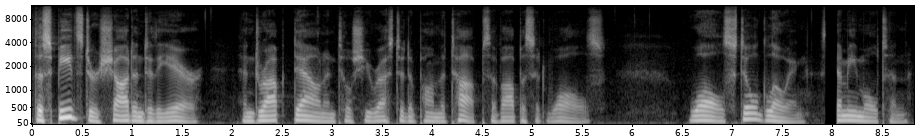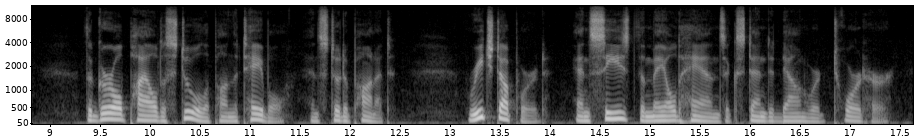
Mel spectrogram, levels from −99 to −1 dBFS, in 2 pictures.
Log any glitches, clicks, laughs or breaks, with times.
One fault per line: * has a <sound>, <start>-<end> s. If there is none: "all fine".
* has a dropout, 7.9-8.1 s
